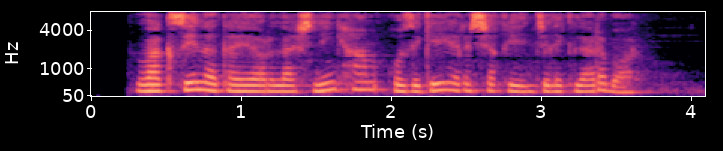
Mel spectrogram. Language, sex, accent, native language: Uzbek, female, Qashqadaryo, Uzbek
